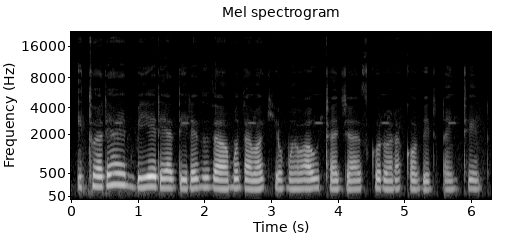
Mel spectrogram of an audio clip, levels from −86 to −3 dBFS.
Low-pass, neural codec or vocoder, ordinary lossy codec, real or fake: 19.8 kHz; none; none; real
